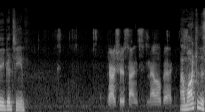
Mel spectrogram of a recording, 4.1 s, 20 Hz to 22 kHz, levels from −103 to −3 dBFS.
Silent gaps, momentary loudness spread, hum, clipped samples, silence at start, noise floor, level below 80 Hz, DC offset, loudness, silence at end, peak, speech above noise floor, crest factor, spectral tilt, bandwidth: none; 15 LU; none; under 0.1%; 0 s; -72 dBFS; -76 dBFS; under 0.1%; -38 LUFS; 0 s; -18 dBFS; 35 dB; 22 dB; -6.5 dB/octave; 14 kHz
